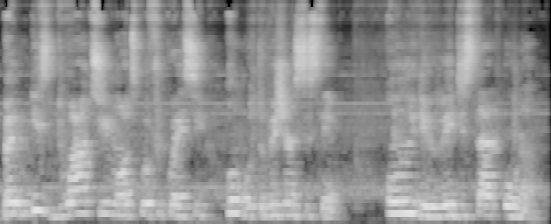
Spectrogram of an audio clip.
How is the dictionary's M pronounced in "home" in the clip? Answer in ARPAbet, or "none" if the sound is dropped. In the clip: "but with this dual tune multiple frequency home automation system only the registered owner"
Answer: M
